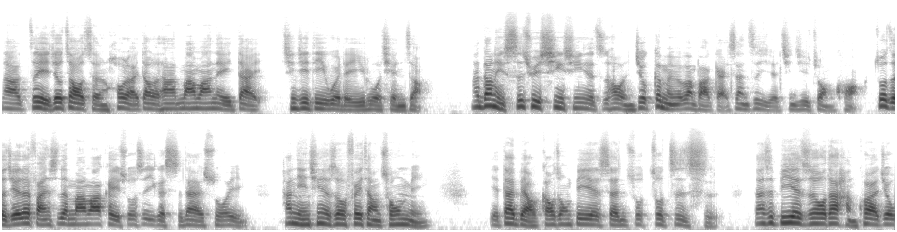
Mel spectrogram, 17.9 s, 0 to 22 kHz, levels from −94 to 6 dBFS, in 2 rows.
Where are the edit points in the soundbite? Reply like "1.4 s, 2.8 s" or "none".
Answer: 4.7 s, 8.6 s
